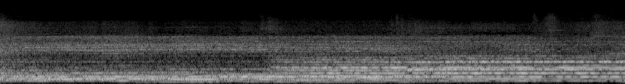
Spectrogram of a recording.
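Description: Male choir of Dominican friars singing a Latin Marian chant in long held notes, moving to new pitches about two and a half seconds in.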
